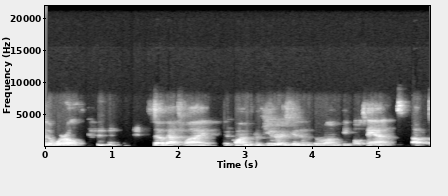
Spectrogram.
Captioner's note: laugh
